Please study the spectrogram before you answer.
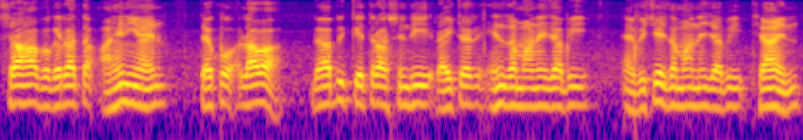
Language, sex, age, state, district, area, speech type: Sindhi, male, 60+, Uttar Pradesh, Lucknow, urban, spontaneous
